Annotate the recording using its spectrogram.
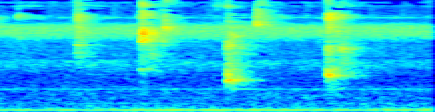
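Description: Milk pouring from a carton into a plastic measuring cup: a few faint glugs and ticks, about four in two seconds.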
